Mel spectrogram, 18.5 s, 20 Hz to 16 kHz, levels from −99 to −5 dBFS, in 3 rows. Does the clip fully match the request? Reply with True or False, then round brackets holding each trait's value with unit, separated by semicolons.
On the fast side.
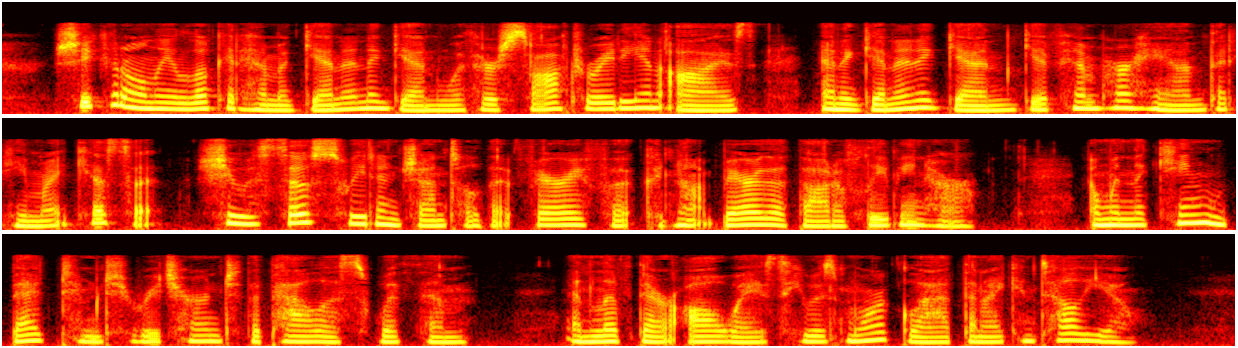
True (225 wpm)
